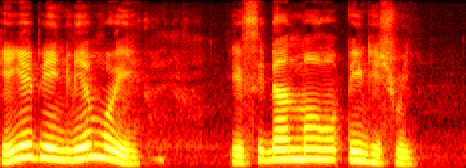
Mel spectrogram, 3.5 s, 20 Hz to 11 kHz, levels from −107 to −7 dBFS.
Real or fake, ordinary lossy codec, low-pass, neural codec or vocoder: fake; none; none; autoencoder, 22.05 kHz, a latent of 192 numbers a frame, VITS, trained on one speaker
